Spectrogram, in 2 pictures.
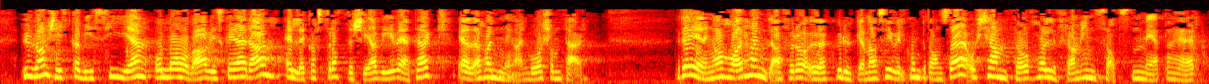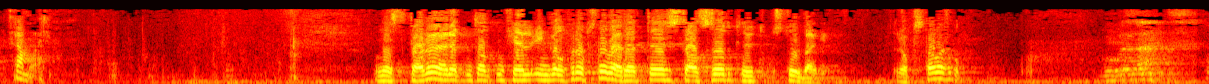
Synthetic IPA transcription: ʉːɑnʂɪt̪̚kʰɑːʋɪsiːəɔloːʋəʋɪskɑjæːɾəʔɛlːəɾkʰɑːst̪ɾɑt̪əʂiːɑʋɪʋeːt̪ʰɛkɛd̪ɛɦɑnd̪lɪ̰ŋɑ̰nʋoːʂɔmt̪ʰæ̰ːɽ | ɾɛjeːɾɪŋɑɦɑɾɦɑnd̪lɑ̰fɔɾɔʔøːkbɾʉːkənɑʋsiːʋiːlkʊmpət̪ʰɑnsəʔɔçɛmt̪ʰəɔɦɔlːfɾɑmɪnsɑ̰t̪sn̩mɛːp̪ʰɑheːɾfɾɑmo̰ːʋə̰ɾ | ɔnɛst̪ə̥t̪ʰɑːləæɾɛpəsn̩t̪ʰɑnt̪nfjɛlɪŋɡɑlfɔɾɔpst̪ɑʋæːɾɛt̪ːəɾst̪ɑːt̪sɾoːd̪kʰnʉːt̪st̪uːɾbæɾɡə | ɾɔpst̪ɑʋæʂɡu

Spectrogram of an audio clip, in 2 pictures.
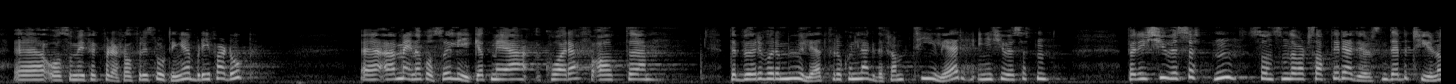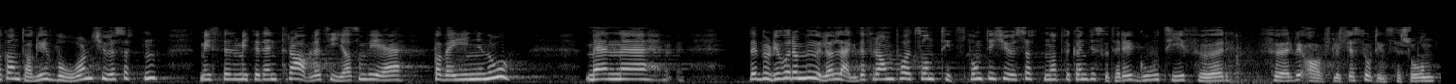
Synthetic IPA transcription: ɔsɔmʋɪfɪkːfleːʈʰɑlfɔɾɪst̪uːʈɪŋːəblɪfæɖəʊpː | jæmæɪnənɔkɔsːɔɪliːkheːt̪mɛkʰoːæɾɛfɑt̪ | d̪̥ɛbœɾʋɑːɾəmʉːlɪheːt̪fɔɾɔkʰʉnːəlɛɡːəd̪ɛfɾɑmt̪ʰiːlɪəɾɪnːɪçʉːəsœt̪ːn | fɔɾɪçʉːəsœt̪ːnsɔnːsɔmd̪ɛɑʋɑʈːsɑk̚t̪ɪɾeːd̪jøːɾlsn̩d̪ɛbət̪ʰyːɳɔkːɑnt̪ʰɑːɡəlɪɪʋoːəɳçʉːəsœt̪ːn̩ | mɪsmɪt̪ːɪd̪ɛnt̪ʰɾɑːʋlət̪ʰiːɑsɔmʋɪɛpʰɔʋæɪɪnːɪnoː | mɛn | d̪ɛbʉɖəjʊʋɑːɾəmʉːlɪɔlɛɡːəd̪ɛfɾɑmːpʰɔɛt̪sɔnt̪ʰːɪt̪spʊŋk̚t̪ɪçʉːəsœt̪ːn̩ɑt̪ʋɪkɑnd̪ɪskʉt̪ʰeːɾəɪɡuːt̪ʰiːføːɾ | føːɾʋɪʔɑːʋʂɭʉt̪ːəst̪uːʈɪŋssɛʂuːnn

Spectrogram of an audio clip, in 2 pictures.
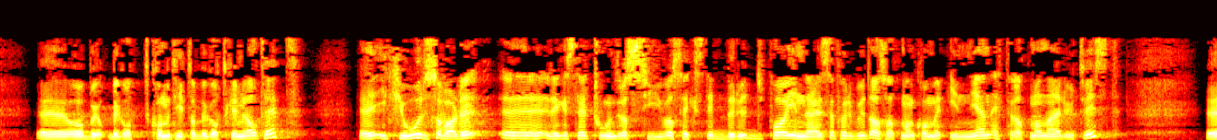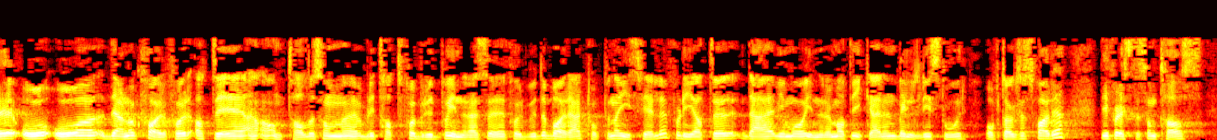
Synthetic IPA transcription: ɔbəɡɔt̪ːkʰɔmːət̪ʰiːt̪ɔbəɡɔt̪ːkʰɾɪmɪnɑlɪt̪ʰeːt̪ | ɪfjuːɾsɔʋɑɖɛ | ɾɛɡɪst̪ɾeːʈ̚ʈʰːuːhʉnd̪ɾəɔsyːʋɔsɛkst̪ɪbɾʉd̪ːpʰɔɪnːɾæɪsəfɔɾbʉːd̪əɑlsɔɑt̪mɑnkʰɔmːəɾɪnːɪjɛnːɛt̪ːəɾɑt̪mɑnæɾʉːt̪ʋiːst̪ | ɔɔd̪ɛæɳɔkːfɑːɾəfɔɾɑt̪̚d̪ɛɑnt̪ʰɑləsɔmblɪʈʰɑt̪ːfɔɾbɾʉd̪ːpʰɔɪnːɾæɪsəfɔɾbʉːd̪əbɑːɾəæʈʰɔpːənɑʋiːsfjɛlːəfɔɖiːɑt̪d̪ɛæɾʋɪmɔɪnɾœməɑt̪̚d̪ɛɪkːəæɾɛnʋɛld̪ɪst̪uːɾ | ɔpd̪ɑːɡəlsəsfɑːɾəd̪̥ɪfleːst̪əsɔmt̪ʰɑːs

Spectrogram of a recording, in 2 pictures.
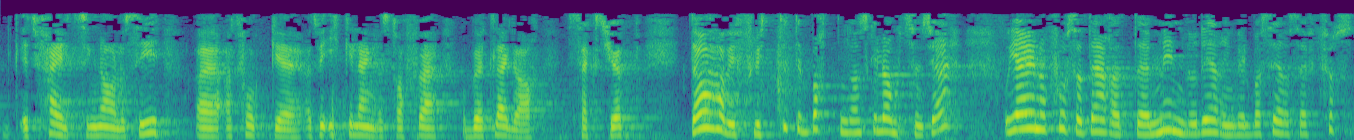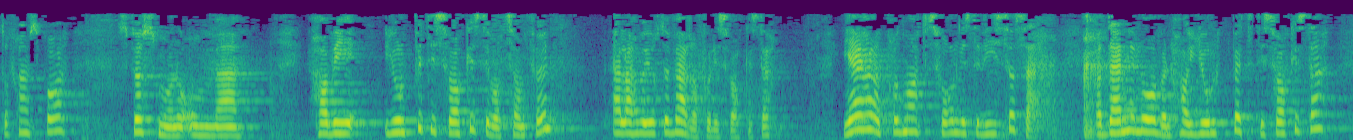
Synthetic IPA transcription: ɛt̪fæɪlt̪sɪŋnɑːlɔsiː | ɑt̪fɔlkɑt̪ʋɪɪkːəlɛŋɾəst̪ɾɑfːəɔbøːt̪əlɛɡəʁ | sɛksçøːpd̪̥ɑɦɑɾʋɪflʏt̪ːət̪̚d̪ɛlbɑt̪ːn̩ɡɑnskəlɑŋt̪sʏnsjæɪɔjæɪænɔkːfɔʁsɑt̪̚d̪æʁɑt̪mɪnʋʉʁd̪eːɾɪŋʋɪlbɑseːɾəsæɪfœʁst̪ɔfɾɛmst̪̚pʰɔ | spœsmoːləʔɔm | hɑɾʋɪjʊlpət̪̚d̪ɪsʋɑːkəst̪əɪʋɔʁt̪sɑmfʉn | ɛlːəʁhɑɾʋɪjʊɾt̪̚d̪ɛʋæɾəfɔɖ̪ɪsʋɑːkəst̪ə | jæɪhɑɾɛt̪̚pʰɾɑɡmɑːt̪ɪ̥skfɔɾhɔlʋɪsd̪ɛʋiːsəsæɪɑt̪̚d̪ɛnːəloːʋənhɑɾjɔlpət̪d̪ɪsʋɑːkəst̪ə

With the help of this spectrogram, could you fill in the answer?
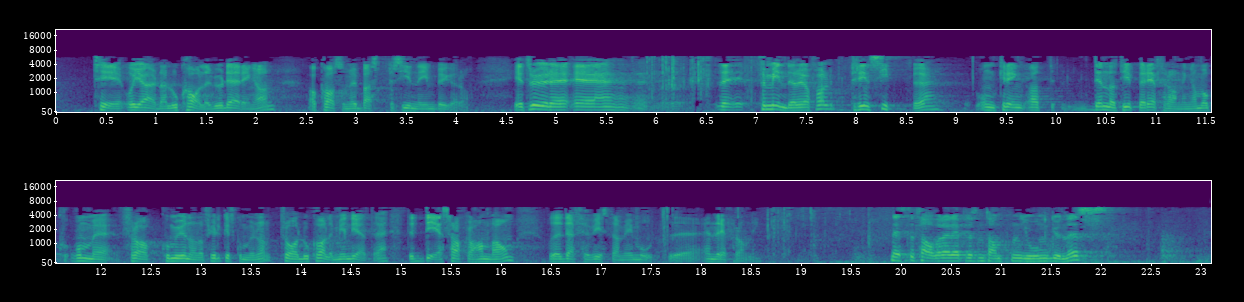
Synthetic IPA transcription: t̪ʰɪlɔjœːɾəɖ̪ɛlʊkʰɑːləʋʉɖeːɾɪŋɑ̰nɑ̰ʋkʰɑːsɔmæbɛst̪fɔʂiːnəɪnbʏɡə̰ɾə̰ | jæɡt̪ʰɾuːdɛʔ | d̪ɛfɔɾmɪnd̪əɾɪjɑlfɑlːpʰɾɪnsɪpːə | ɔ̰mkʰɾɪŋːɑt̪d̪ɛnːɑt̪ʰyːpəɾefɔɾɑnd̪ɪŋəmɔkʰkʰɔmːəfɾɑkʰʊmʉːnəɾɔfʏlkəskʊmʉːnə̰ɾfɾɔlʊkʰɑːləmʏnd̪ɪhḛːt̪ʰə̰ɾd̪̥ɛæd̪ɛsɑːkəhɑnd̪ɑɾɔm | ɔd̪ɛæd̪æɾfɔɾʋiːsəɑmæmuːt̪ɛ̰nɾefɔ̰ɾɑ̰nɪ̰ŋ | nɛst̪ət̪ʰɑːləɾɑɾɛpɾəsnt̪ʰɑnt̪n̩juːɳɡʉnɛs

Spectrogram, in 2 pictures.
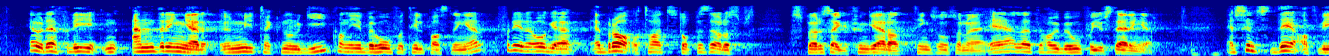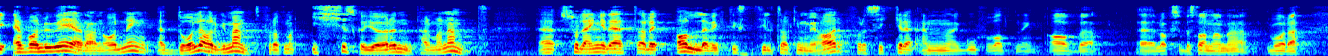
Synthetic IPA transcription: jæɾjʊd̪ɛfɔɖiːʔɛnd̪ɾɪŋəɾnyːt̪ʰɛknʊlʊɡiːkʰɑnjiːbəhuːʋfɔɾt̪ʰɪlpɑsnɪŋəɾɔfɔɖiːd̪ɛoːɡɛæɾbɾɑːʔɔt̪ʰɑːɛt̪st̪ɔpːəst̪ɛɾɔ | spœɾəsɛɡfʉŋɡeːɾəɾt̪ʰɪŋːsɔnsɔmd̪ɛɛɛlːəɾhɑɾʋɪbəhuːʋfɔɾjʉst̪eːɾɪŋə̰ɾ | jɛsʏnsd̪ɛʔɑ̰t̪ʋɪʔɛʋɑlʉeːɾəɾɛnɔɾɖnɪŋɛt̪̚d̪oːɭɪɑɾɡʉmɛnt̪fɔɾɑt̪mɑnɪçːəskɑjøːɾəd̪ɛnpʰæɾmɑnɛnt̪ | sɔlɛŋːəd̪ɛɛt̪ːɑʋd̪æɪɑlːəʋɪkt̪ɪkst̪ə̥t̪ʰɪlt̪ʰɑːkənəʋɪɦɑɾfɔɾɔsɪkɾəʔɛ̰nɡuːfɔɾʋɑlt̪nɪŋɑʋ | lɑksəbəst̪ɑnːənə̰ʋoːɾə

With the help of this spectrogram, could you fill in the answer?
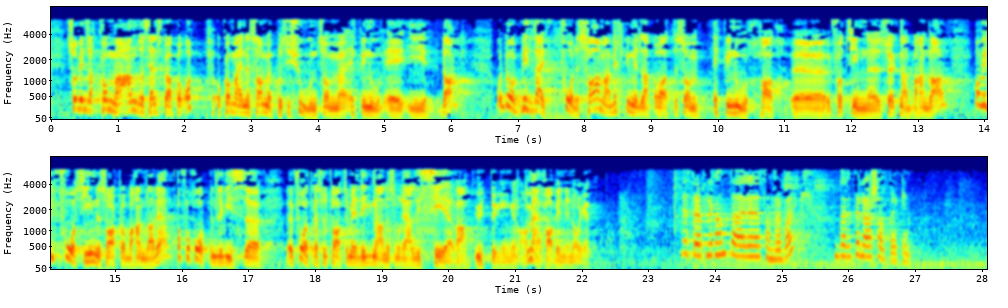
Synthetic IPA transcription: sɔʋɪld̪ɛɾkʰɔmːɑɑnd̪ɾəsɛlskɑːpəɾɔpːɔkʰɔmːɑɪd̪ɛnsɑmːəpʰʊsɪʃuːnn̩sɔmɛ̰kʋɪnuːɾɛɪd̪ɑːɡ | ɔd̪oʋɪld̪æɪfoːd̪ɛsɑːmɑʋɪʁkəmɪːd̪l̩ɑpɑɾɑːt̪əsɔm | ɛkʋɪnuːɾhɑɾ | fɔt̪ːsɪnsøːknɑd̪̚bəhɑnd̪ɑɑʋ | ɔʋɪlfoːsiːnəsɑːkəɾɔbəhɑnd̪lɑd̪ɛɔfɔɾhoːpənlɪʋiːs | foːɛt̪ʁɛsʉlt̪ʰɑːt̪sɔmɛlɪɡnɑnəsɔmʁɛɑlɪseːɾə̰ɾʉːt̪̚bʏɡɪŋənɑ̰mæɪɾhɑ̰ːʋɪnːɪnɔɾɡə̰ | nɛst̪əɾɛplɪkɑnt̪æɾsɑnd̪ɾɑbɑɾkd̪æɾɛt̪ːəɾlɑːʂhɑlbɛkən

